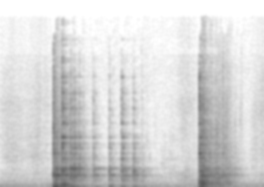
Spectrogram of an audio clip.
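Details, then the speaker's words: Harley panhead rear brake drum with sprocket, mock-up, gives dull metallic clanks and short rattle instead of ringing; sprocket loose on drum, maybe something broken or loose. "The sprocket's loose on the drum, you can hear it rattling on it. It's not ringing. Maybe something's broken or loose."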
